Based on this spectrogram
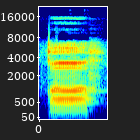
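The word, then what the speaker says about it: ق: কফ এটার উচ্চারণ হবে আমাদের জিহ্বার গোড়া তার উপরের তালুর সঙ্গে লাগবে, জিহ্বার গোড়া তার উপরের তালুর সঙ্গে লাগবে, লেগে উচ্চারিত হবে কফ।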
